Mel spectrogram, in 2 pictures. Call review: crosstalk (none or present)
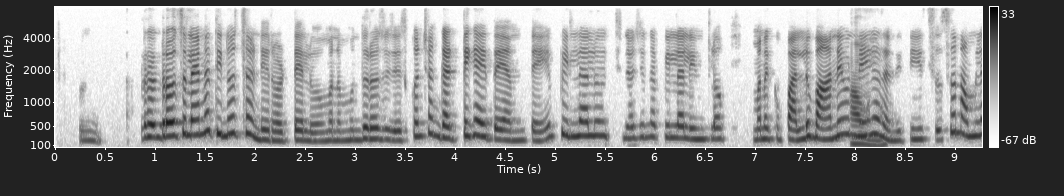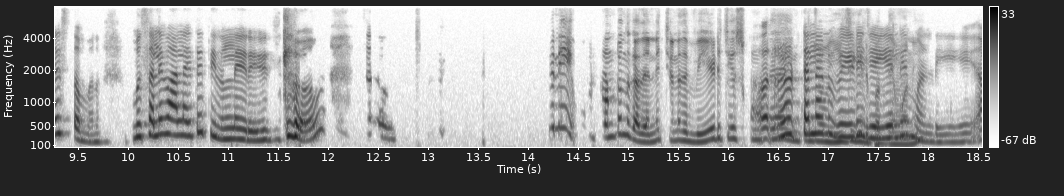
present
